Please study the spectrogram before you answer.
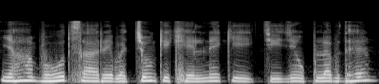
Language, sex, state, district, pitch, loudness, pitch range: Hindi, male, Jharkhand, Ranchi, 155 Hz, -13 LUFS, 145-170 Hz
